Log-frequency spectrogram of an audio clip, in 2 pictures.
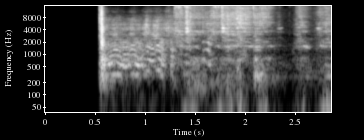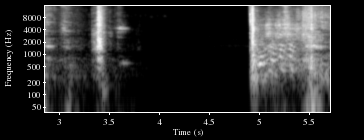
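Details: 1972 Ford Ranchero being revived after long storage, with vacuum lines plugged: engine catches with a ragged burst, stumbles about three seconds and dies, then catches again. Owner suspects a vacuum leak and fuel starvation. Cause unconfirmed.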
